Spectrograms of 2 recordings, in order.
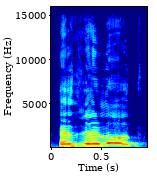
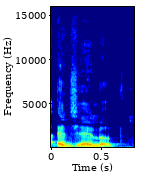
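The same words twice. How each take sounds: First: אין שאלות raised high and louder, falling on שאלות; emphatic refrain. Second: Said in the usual way. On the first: Shown as a demonstration. Preacher to congregation, exclaiming אין שאלות emphatically. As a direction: proclaim אין שאלות with rising force. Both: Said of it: "repeated refrain, second louder".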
